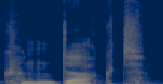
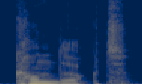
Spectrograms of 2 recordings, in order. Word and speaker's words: conduct: on the first syllable if it's a verb the stress goes on the second syllable so let's do the verb to conduct to attribute to combat and then as a noun conduct okay your conduct hasn't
